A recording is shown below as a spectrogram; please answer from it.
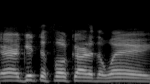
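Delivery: mock rude, dismissive, can't-be-bothered tone. Describing a rude character who snaps at a polite person: imitating a rude dismissive guy. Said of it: "if they're kind of a dick".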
